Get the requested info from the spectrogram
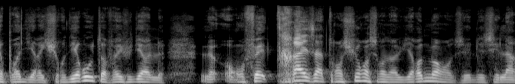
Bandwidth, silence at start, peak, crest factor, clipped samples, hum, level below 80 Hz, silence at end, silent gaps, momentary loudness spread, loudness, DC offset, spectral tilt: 17 kHz; 0 s; -2 dBFS; 18 dB; under 0.1%; none; -54 dBFS; 0 s; none; 14 LU; -19 LUFS; under 0.1%; -5 dB/octave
